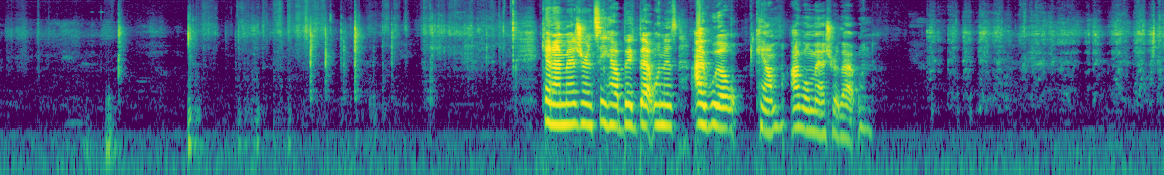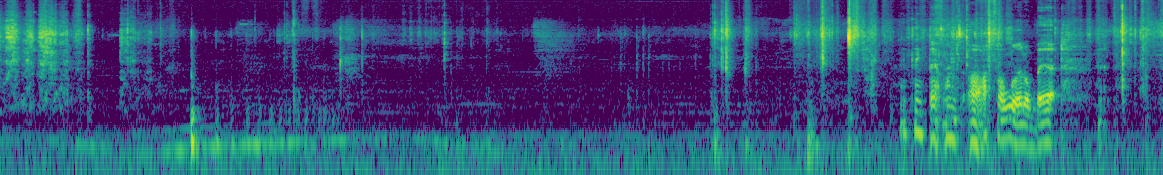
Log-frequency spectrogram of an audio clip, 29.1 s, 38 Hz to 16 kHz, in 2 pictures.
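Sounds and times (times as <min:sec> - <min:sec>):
hands rubbing cardstock: 0:11.6 - 0:16.6.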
